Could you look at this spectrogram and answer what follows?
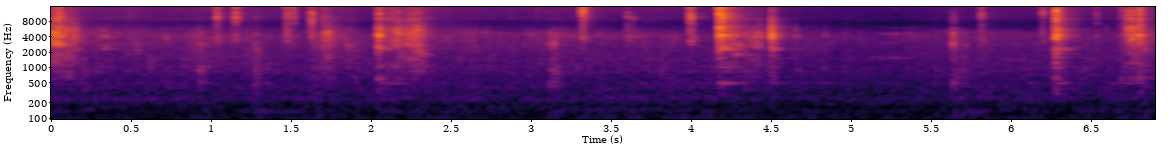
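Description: Flat metal spatula scraping and clinking against a kadai as cooked mixed vegetables are stirred, in irregular strokes.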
